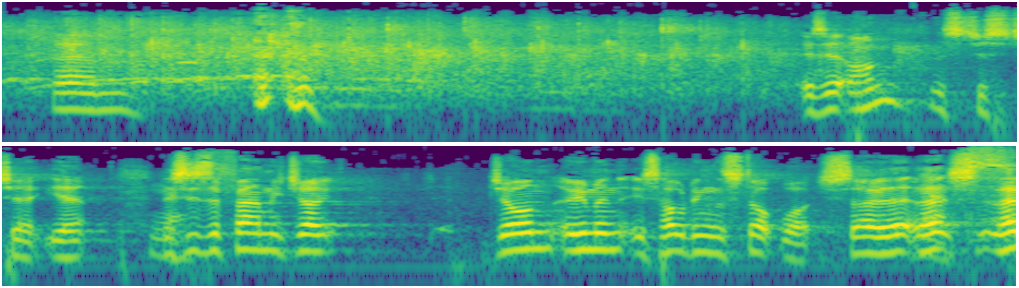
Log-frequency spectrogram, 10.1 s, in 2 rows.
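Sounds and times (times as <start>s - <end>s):
audience applause in a church welcoming a speaker: 0.0s - 5.0s
speech: 0.2s - 1.8s, 4.0s - 6.9s, 7.5s - 10.1s.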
